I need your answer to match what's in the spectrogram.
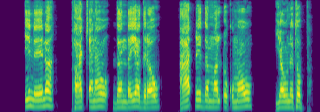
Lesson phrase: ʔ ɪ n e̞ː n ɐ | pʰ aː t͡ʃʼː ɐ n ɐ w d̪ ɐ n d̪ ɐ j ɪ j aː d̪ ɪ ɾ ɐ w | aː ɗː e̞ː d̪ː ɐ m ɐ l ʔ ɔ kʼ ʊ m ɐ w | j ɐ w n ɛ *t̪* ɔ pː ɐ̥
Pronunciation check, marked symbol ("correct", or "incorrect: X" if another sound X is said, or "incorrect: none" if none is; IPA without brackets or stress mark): correct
